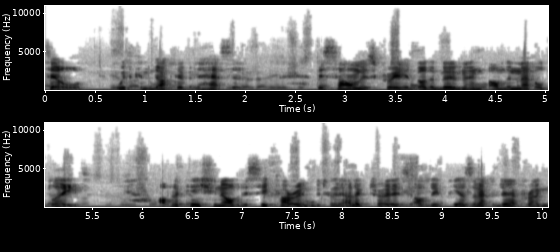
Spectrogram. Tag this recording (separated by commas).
Speech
